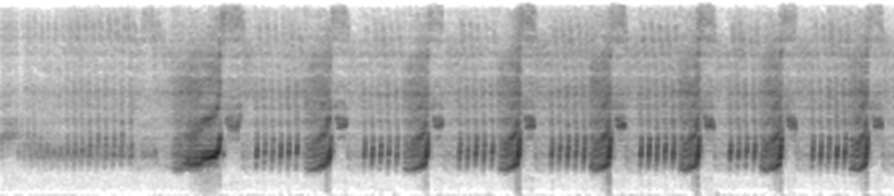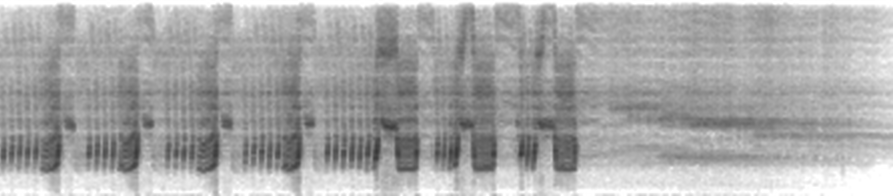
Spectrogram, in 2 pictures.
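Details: Meimuna opalifera cicada singing: a loud, harsh buzzing pulsed into rhythmic phrases about every second, speeding into rapid repeated bursts before ending in a steady hiss-like buzz, with no other sounds.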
